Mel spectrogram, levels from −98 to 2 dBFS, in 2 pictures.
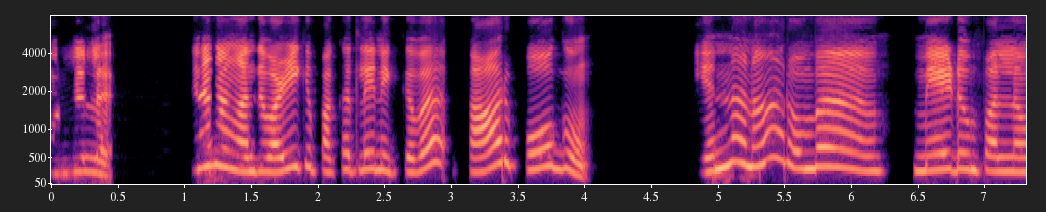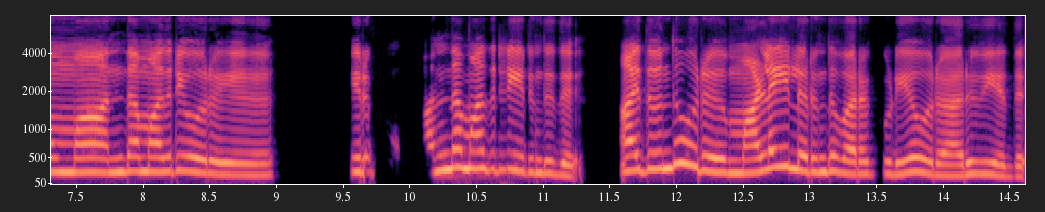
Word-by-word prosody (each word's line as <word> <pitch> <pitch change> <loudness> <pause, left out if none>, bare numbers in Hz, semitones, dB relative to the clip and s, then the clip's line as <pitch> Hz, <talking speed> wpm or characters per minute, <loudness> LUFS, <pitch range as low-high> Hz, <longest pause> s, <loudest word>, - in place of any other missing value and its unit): சொல்லல. 240 +3 -1 0.7
ஏன்னா 320 +3 +7
நாங்க 315 -6 +5
அந்த 255 - 0
வழிக்கு 320 +7 +5
பக்கத்திலயே 285 +3 -1
நிக்கவே 260 +7 0 0.3
கார் 365 +11 +5
போகும்! 305 +1 -1 0.9
என்னான்னா 355 +4 +2 0.2
ரொம்ப 305 +2 +1 0.8
மேடும், 290 +1 +5
பள்ளமுமா 250 -1 0 0.2
அந்த 250 +2 -3
மாதிரி 260 +2 -1
ஒரு 230 -2 -3 1.1
இருக்கும். 255 -2 -9 0.3
அந்த 290 +5 0
மாதிரி 295 -1 -3
இருந்தது. 225 -5 -5 0.4
அ - - +3
இது 290 - -4
வந்து 310 +5 +1
ஒரு 275 -6 -2 0.3
மலையிலிருந்து 270 -1 +1
வரக்கூடிய 215 +1 -4
ஒரு 210 -3 -5
அருவி 210 +2 -4
அது. 175 0 -8
260 Hz, 120 wpm, -20 LUFS, 245-300 Hz, 1.1 s, ஏன்னா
